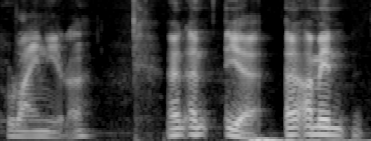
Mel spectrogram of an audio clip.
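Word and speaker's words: Rhaenyra: we still disagree because like you say rain I usually say reira yeah um and the proper valan pronunciation I believe would be rira and and yeah I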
